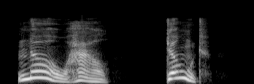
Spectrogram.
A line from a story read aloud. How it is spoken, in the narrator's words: cried Mercedes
